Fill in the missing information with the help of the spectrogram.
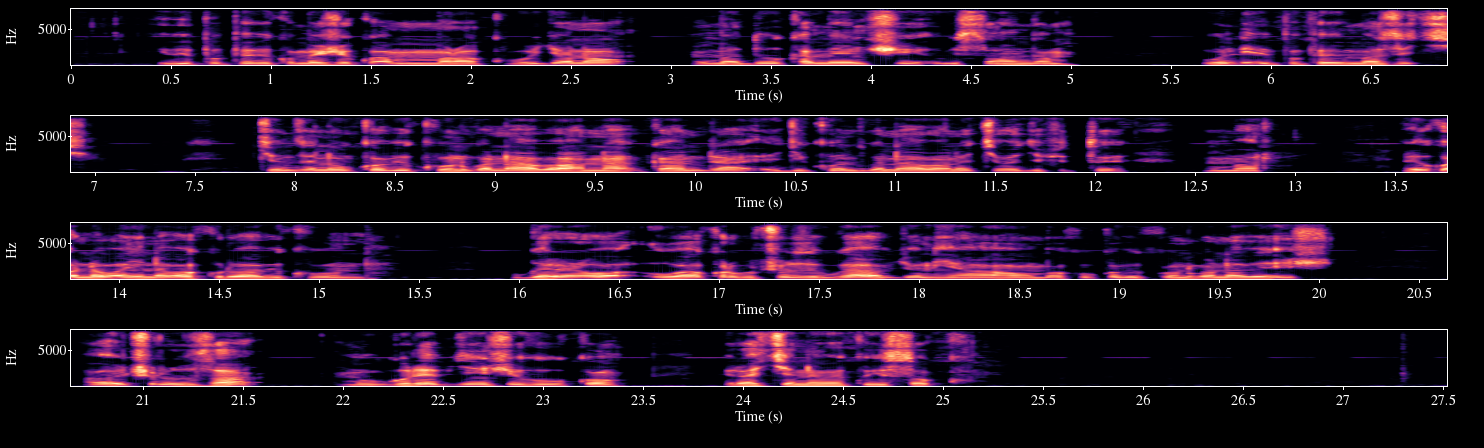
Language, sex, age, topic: Kinyarwanda, male, 18-24, education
